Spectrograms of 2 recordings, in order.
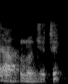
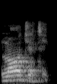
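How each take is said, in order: First: "apologetic" with the opening a fully sounded; common mispronunciation. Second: "Apologetic" with the opening a dropped, like "pologetic"; corrected pronunciation. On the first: Teacher quoting how we usually say it, full first vowel in "apologetic". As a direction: say "apologetic" starting on a clear a vowel. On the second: Teacher correcting the usual pronunciation, first vowel swallowed in "Apologetic". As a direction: start "Apologetic" almost straight on the p. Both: Shown as a demonstration. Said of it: "that is not the correct pronunciation".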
